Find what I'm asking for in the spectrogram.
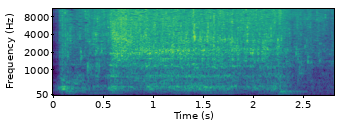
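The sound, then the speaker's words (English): A toilet flushes loudly, a rushing gush of water that swells quickly and holds steady for a couple of seconds before starting to trail off. No one speaks. “You have to give a few seconds for the toilets to flush.”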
